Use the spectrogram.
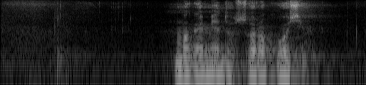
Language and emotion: Russian, neutral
